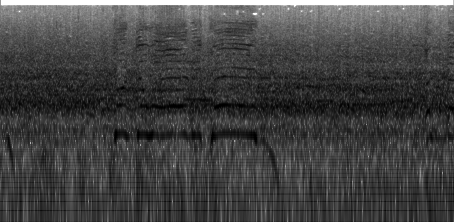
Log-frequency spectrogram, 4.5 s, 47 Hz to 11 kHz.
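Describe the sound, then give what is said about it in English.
A raucous home crowd at a City football match roars in celebration of a Kevin De Bruyne goal against Aston Villa in a 3-2 win, a loud, dense, unbroken wall of cheering and shouting, with a few sustained tones rising briefly above the din. “The result sparked celebrations from a raucous home crowd.”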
